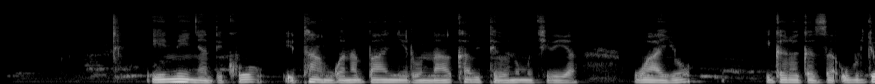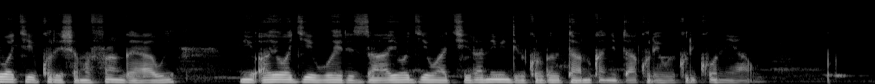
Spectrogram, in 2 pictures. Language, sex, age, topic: Kinyarwanda, male, 25-35, finance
